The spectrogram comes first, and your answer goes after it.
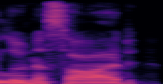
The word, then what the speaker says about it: Lughnasadh: that around the world this word is pronounced in a couple of different ways here in the west we often say lunasad or I guess I should say here in America um but it is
